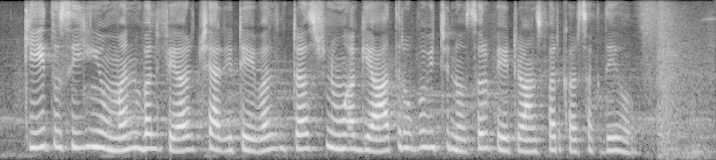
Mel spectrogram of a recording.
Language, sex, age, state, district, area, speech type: Punjabi, female, 18-30, Punjab, Pathankot, rural, read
